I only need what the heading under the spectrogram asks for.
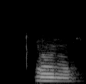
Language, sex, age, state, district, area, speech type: Kashmiri, male, 18-30, Jammu and Kashmir, Ganderbal, rural, conversation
